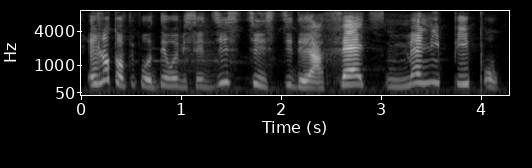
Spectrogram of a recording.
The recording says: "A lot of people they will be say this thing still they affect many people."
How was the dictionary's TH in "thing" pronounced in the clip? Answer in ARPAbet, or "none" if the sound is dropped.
T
